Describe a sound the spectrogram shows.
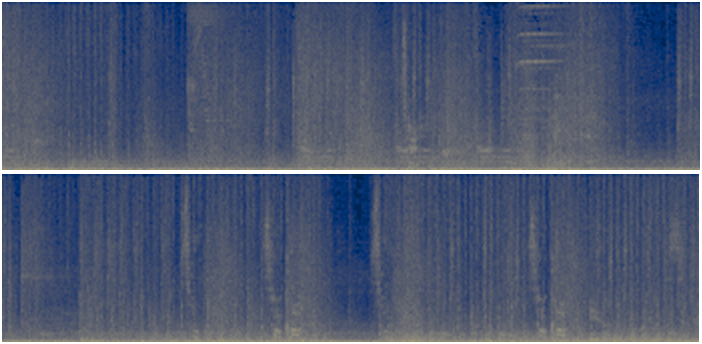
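Blades whoosh and slash through the air.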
